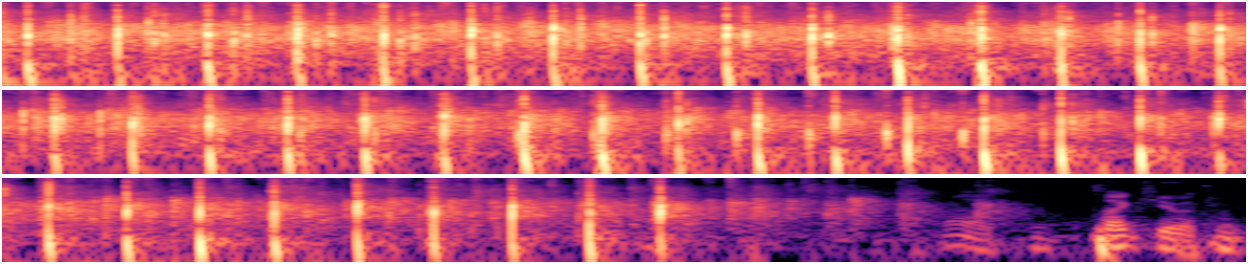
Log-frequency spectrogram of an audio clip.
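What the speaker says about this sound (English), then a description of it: "we should give Einar a big applause" Audience applause at a conference on open dialogue with families, honoring the organizer: a thinning round of separate, distinct claps that keeps a steady rhythm, then trails off and stops near the end.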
